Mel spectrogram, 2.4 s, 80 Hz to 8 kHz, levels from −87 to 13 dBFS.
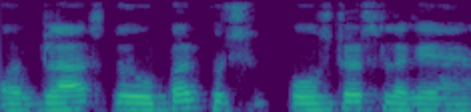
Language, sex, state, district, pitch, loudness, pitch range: Hindi, male, Uttar Pradesh, Varanasi, 135 Hz, -32 LUFS, 125-145 Hz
